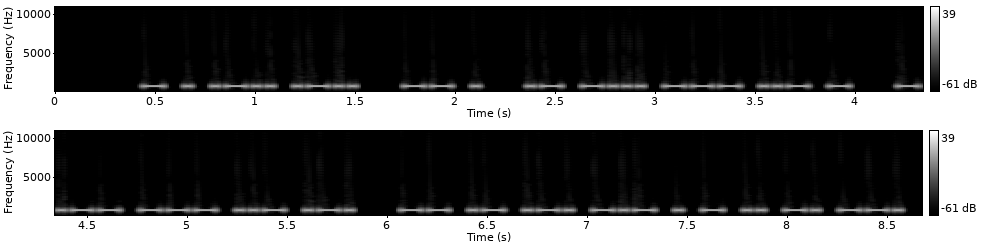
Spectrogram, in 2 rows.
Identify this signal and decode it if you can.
Morse code, heard as a keyed tone, about 34 wpm, 700 Hz. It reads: TELL ME ABOUT YOUR MARKETING
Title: Sentences from Top 1000 Words - Review Part 5 - 35wpm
